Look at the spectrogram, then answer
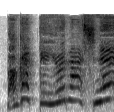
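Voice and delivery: retold angry outburst. Friend scolding her for saying baka, mock anger. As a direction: imitate a seriously angry scolding. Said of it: "ものすごい本気で怒られて".

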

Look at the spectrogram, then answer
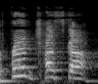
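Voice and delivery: loud, high outburst of the name; roared. A narrator's reading. Enraged king calls his daughter, roaring. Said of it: "he roared".

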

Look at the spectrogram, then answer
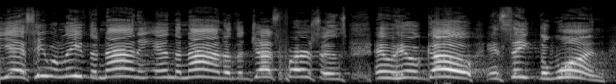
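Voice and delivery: loud, high-pitched sermon delivery; full-force preaching. Real, not acted. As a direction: preach it out to the whole congregation.

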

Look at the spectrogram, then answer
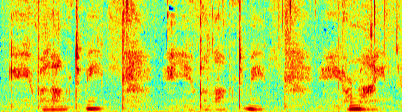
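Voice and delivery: ordinary talk

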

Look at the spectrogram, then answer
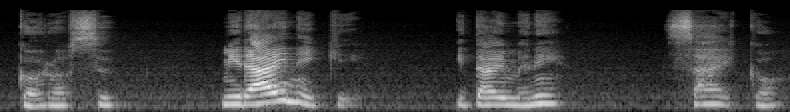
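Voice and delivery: lightly acted yandere word list; a hint of yandere, some words whispered. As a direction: say each word apart as a mild yandere. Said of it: "For the yandere voice meme".

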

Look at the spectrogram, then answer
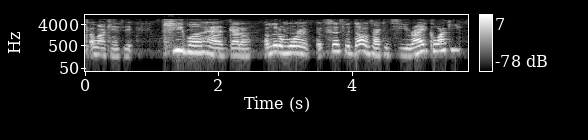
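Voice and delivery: ordinary talk

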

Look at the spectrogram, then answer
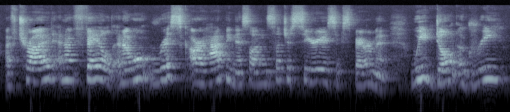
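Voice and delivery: heated and insistent; emphatic refusal. Acted. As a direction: argue forcefully, raising your voice. Firmly refusing suitor's proposal.

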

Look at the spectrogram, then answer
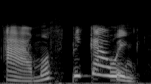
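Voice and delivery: Little Miss Scatterbrain. A narrator's reading. Little Miss Scatterbrain takes leave of friends, in high voice. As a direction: draw out a high farewell. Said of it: "said little Miss Scatterbrain".

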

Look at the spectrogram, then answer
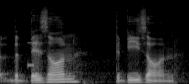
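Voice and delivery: "Bison" said as bee-ZON; "Bison" with an ee and a full -zon; mispronounced Bison. Real, not acted. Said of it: "it's called a Bison".

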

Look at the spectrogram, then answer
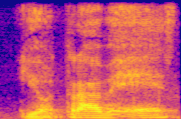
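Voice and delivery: normal talking voice

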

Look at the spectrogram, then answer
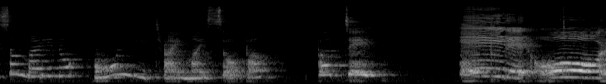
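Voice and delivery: put-on high wailing baby bear; crying baby bear. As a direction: draw out a hammed-up childish wail. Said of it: "also bebé start crying".

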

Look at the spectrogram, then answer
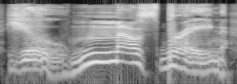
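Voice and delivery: slow, drawn-out snarl; snarling she-cat. Acted. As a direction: spit the insult slowly. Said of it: "she snarled".

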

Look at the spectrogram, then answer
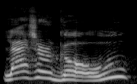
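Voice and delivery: loud, slow, incredulous question; outraged disbelief. A narrator's reading. Captain hears his prisoner was released, outraged. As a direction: echo it back, drawn out in disbelief. Captain appalled by crew's news.

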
